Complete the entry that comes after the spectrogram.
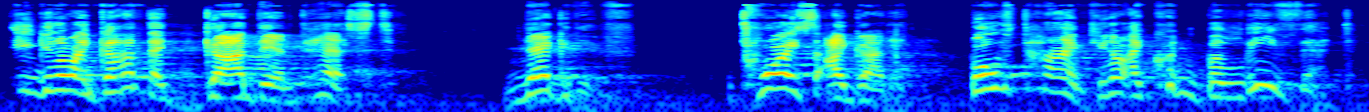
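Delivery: acted incredulous outburst, punching the short phrases; agitated disbelief. Man telling cops about his negative test, agitated.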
